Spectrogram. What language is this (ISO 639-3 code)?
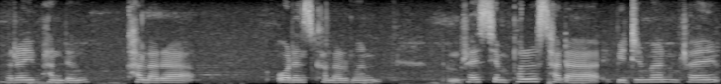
brx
